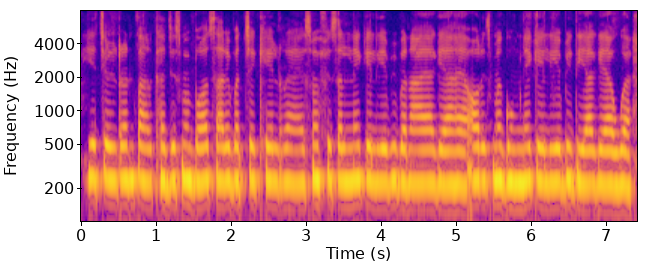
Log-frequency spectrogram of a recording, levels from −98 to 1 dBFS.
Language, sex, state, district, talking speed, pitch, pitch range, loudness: Hindi, female, Jharkhand, Deoghar, 235 wpm, 230 Hz, 225-235 Hz, -11 LUFS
